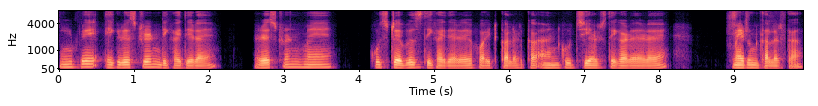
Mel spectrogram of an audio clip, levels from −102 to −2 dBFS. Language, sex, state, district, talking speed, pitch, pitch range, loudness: Hindi, male, Maharashtra, Mumbai Suburban, 175 wpm, 115 Hz, 100-130 Hz, -21 LUFS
